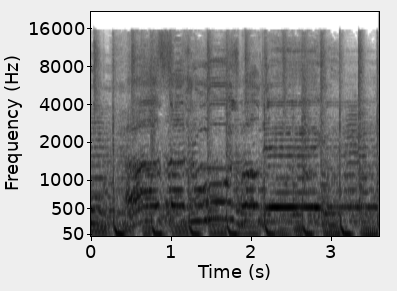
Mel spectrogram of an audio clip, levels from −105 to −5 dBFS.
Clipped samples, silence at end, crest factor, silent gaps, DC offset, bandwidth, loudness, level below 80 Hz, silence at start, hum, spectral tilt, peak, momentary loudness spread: under 0.1%; 0 s; 12 dB; none; under 0.1%; 16 kHz; -12 LUFS; -18 dBFS; 0 s; none; -5 dB/octave; 0 dBFS; 5 LU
